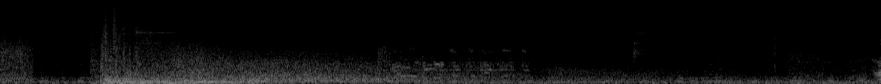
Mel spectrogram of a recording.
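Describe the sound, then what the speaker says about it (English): Warship front guns fire in World of Warships, a deep booming blast followed by a long rolling rumble that decays over several seconds, with faint game ambience. "Front guns are ready."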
